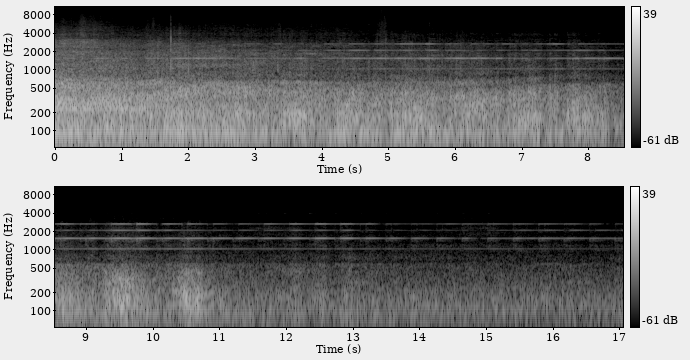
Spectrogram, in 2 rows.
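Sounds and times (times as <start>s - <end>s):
freight train cars rumbling: 0.0s - 11.0s.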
